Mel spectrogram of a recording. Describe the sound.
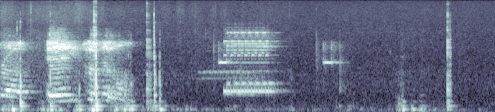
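Talking at the start gives way to a steady electronic telephone tone lasting under a second, then a short higher beep, like keypad dialing tones at moderate volume.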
